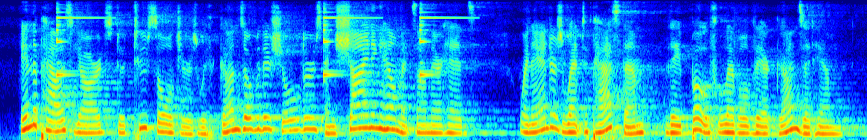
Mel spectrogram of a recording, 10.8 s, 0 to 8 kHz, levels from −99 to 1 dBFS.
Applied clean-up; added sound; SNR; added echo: none; Tools; 11 dB; reverberation time 1.7 s.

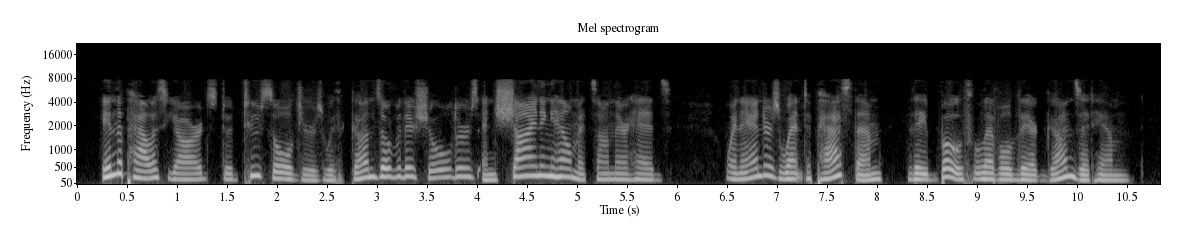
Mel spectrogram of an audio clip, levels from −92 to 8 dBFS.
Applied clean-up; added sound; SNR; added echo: none; none; none; none.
